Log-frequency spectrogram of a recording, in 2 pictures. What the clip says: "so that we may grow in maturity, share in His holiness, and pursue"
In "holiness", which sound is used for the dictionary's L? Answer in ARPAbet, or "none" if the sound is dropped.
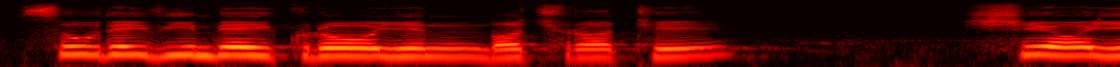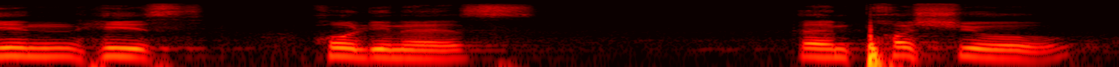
L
